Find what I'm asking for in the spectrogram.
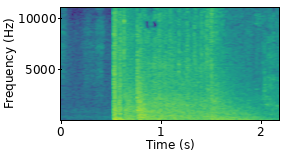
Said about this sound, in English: I can shoot the latch.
